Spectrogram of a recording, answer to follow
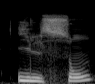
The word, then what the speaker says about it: ils sont: Ils sont, final T not pronounced.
